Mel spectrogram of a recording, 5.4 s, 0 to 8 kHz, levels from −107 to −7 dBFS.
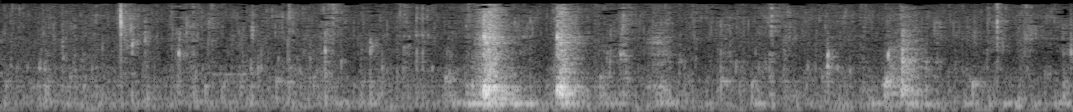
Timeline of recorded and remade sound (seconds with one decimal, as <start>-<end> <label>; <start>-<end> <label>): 0.0-1.0 recorded; 1.0-2.1 remade; 2.1-3.8 recorded; 3.8-5.4 remade

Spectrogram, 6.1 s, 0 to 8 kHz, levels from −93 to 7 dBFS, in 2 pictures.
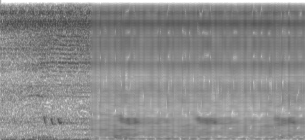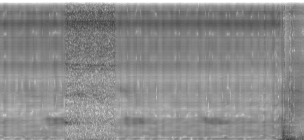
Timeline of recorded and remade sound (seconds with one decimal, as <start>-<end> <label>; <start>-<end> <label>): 0.0-0.9 recorded; 0.9-3.7 remade; 3.7-4.2 recorded; 4.2-6.1 remade

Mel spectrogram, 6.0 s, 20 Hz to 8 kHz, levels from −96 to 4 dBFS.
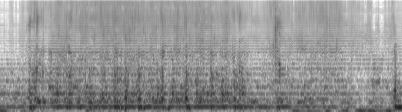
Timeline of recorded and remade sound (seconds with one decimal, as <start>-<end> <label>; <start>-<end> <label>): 0.0-6.0 remade

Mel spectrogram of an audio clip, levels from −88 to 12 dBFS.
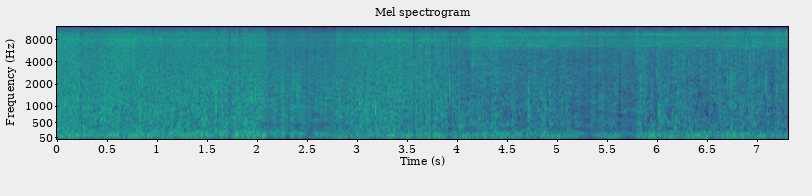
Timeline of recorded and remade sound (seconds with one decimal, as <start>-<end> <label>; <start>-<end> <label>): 0.0-2.1 recorded; 2.1-2.8 remade; 2.8-5.2 recorded; 5.2-5.8 remade; 5.8-7.3 recorded

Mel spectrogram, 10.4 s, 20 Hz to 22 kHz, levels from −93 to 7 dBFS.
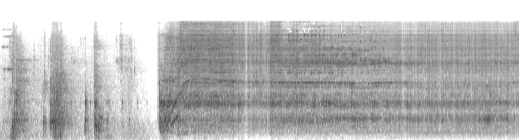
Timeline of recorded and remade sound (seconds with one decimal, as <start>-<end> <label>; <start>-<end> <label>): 0.0-4.7 recorded; 4.7-5.4 remade; 5.4-7.9 recorded; 7.9-10.4 remade

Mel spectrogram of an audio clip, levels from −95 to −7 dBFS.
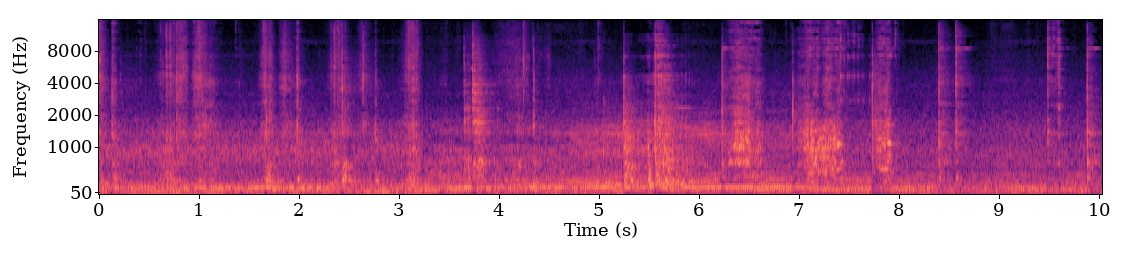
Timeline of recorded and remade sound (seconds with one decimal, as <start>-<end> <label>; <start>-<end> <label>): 0.0-0.7 recorded; 0.7-4.3 remade; 4.3-10.0 recorded

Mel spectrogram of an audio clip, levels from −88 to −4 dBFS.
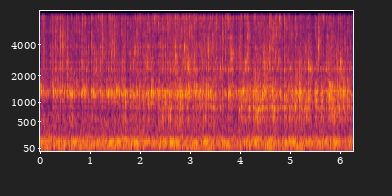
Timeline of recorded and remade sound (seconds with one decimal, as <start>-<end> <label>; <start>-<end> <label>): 0.0-6.3 recorded

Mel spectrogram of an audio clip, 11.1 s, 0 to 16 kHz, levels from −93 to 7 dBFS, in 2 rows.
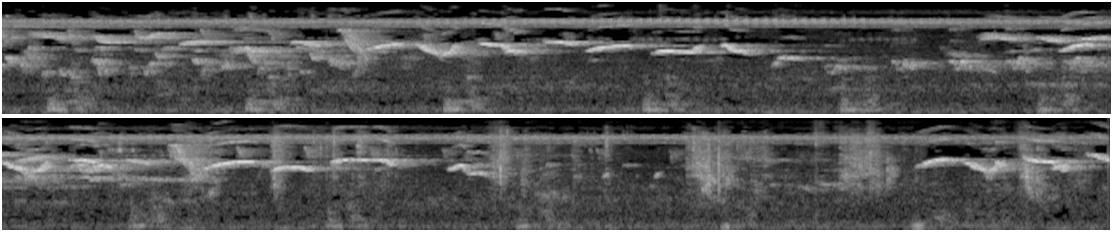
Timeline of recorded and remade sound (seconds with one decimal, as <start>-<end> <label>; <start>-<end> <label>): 0.0-2.6 remade; 2.6-4.4 recorded; 4.4-11.1 remade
